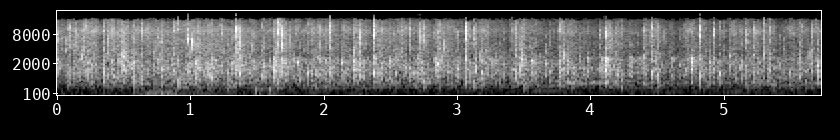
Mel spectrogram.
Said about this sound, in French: Applaudissements, monsieur, dames,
